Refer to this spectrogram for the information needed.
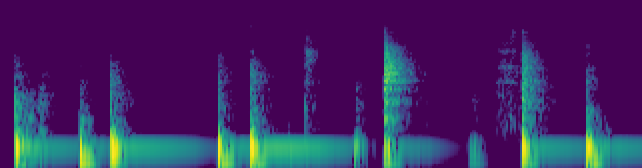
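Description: A shot glass thunks and clacks against a tabletop in the syncopated cup song pattern, about a dozen sharp knocks in uneven groupings over a steady low hum, with no voices.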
